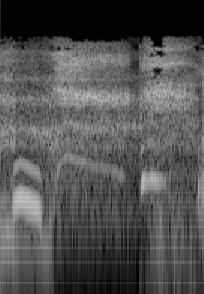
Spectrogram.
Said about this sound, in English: Oh, we can do some real heavy breathing here, baby.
